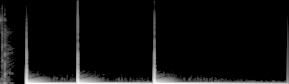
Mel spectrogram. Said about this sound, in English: take the kick drum that's on that, uh, that um, drum machine and change its release time so that it takes a long time to decay to nothing and you will hear it sound out in a way that has the thump of a kick drum, but also the sustain of a bass line.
